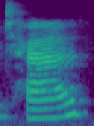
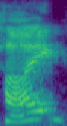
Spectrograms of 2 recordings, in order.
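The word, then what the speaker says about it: Tadhg: do I call you tad hello can you hear me yes I can hear you awesome well my name is pronounced tight but I don't blame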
